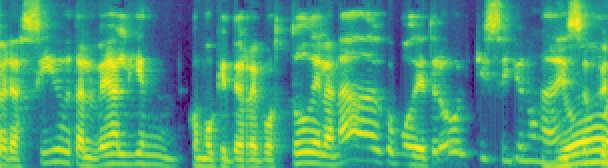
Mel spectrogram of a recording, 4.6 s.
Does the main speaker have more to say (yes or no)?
yes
